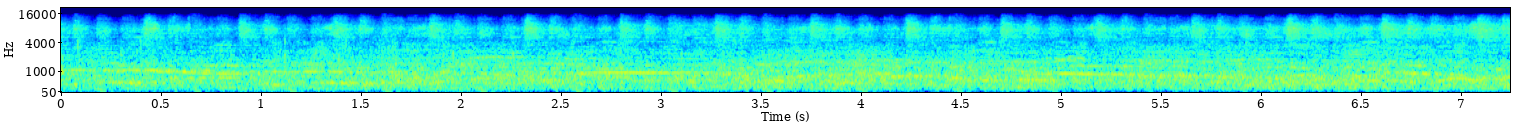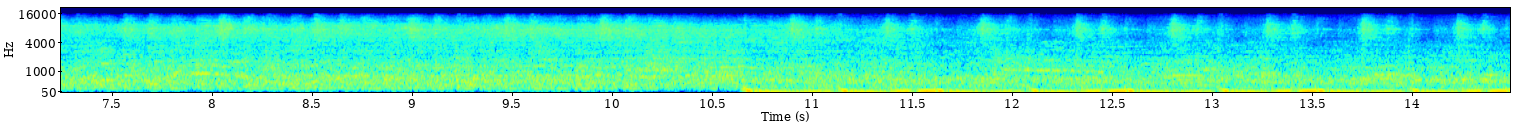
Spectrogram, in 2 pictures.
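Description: Music playing over crowd applause and chatter in a hall. A heavy bass beat comes in suddenly near the end.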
